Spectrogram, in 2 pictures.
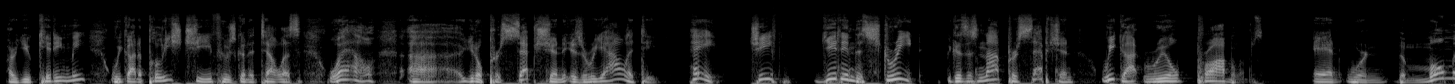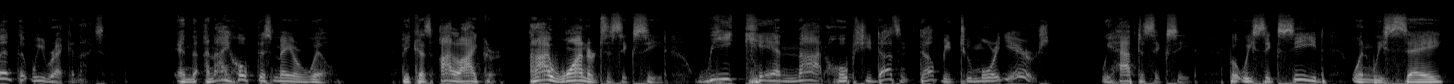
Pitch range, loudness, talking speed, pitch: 115-155 Hz, -31 LUFS, 170 wpm, 125 Hz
